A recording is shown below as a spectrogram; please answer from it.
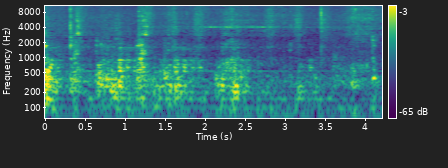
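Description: Soft sizzling of onions frying in a pan with occasional scraping and stirring clicks, steady and close, no voices.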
